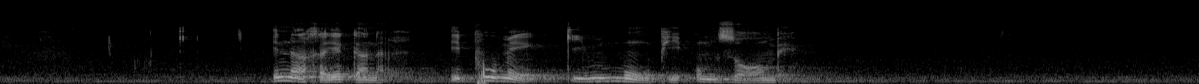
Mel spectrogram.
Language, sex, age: South Ndebele, male, 23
